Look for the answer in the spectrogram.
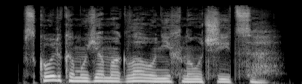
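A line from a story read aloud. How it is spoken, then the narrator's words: Sighing fox. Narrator (Russian): вздохнула лисица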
